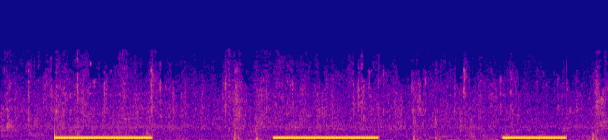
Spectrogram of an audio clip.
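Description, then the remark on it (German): A telephone tone sounds while a call is placed: three steady, mid-pitched beeps, each about a second long, separated by short silent pauses, clear with no voices. “Ich muss noch kurz einen Anruf machen.”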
